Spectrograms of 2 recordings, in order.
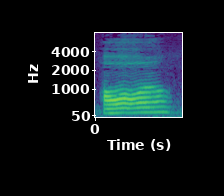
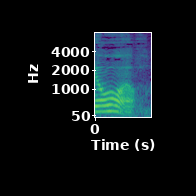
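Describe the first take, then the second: First: The word is drawn out in a Texas drawl. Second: The word is said plainly and briefly. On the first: "can't you give it a kind of a Texas accent, kind of drag it out a little bit?" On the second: "I say oil"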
